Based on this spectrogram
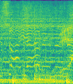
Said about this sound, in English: Oh, these are my screams and they're garbage. This is why I don't do highs. It's all the lows. Which there are some lows in here that I did that I think were pretty good.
